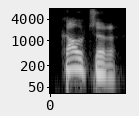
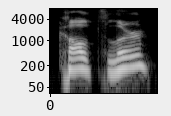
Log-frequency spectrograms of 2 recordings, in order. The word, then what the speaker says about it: Cultler: Uh the first one is culture global game jam 20. Hell yeah guys. Yeah actually not culture but cultler if you can pronounce it.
